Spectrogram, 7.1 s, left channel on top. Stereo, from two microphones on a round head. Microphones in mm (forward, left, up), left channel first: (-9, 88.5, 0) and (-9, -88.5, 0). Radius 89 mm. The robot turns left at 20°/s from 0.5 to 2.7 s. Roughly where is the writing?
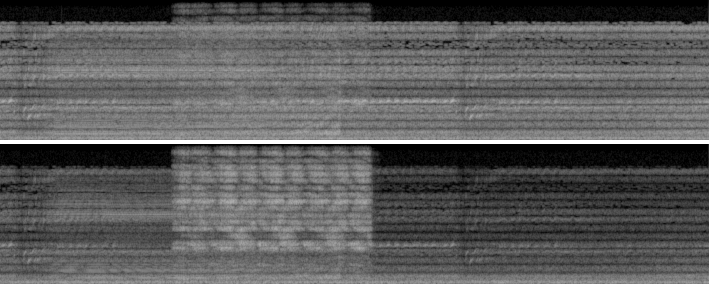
Right.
